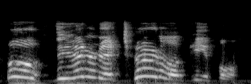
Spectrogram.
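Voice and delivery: mock voice of whining fans. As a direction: sneer at the fans' line. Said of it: "are like".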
